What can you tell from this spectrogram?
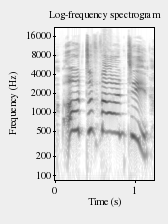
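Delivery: high-pitched exuberant exclamations; excited cry. A narrator's reading. Suitor thrilled she answers in Fanti, excited cry. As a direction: crow it in high delight. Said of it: "he cried".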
